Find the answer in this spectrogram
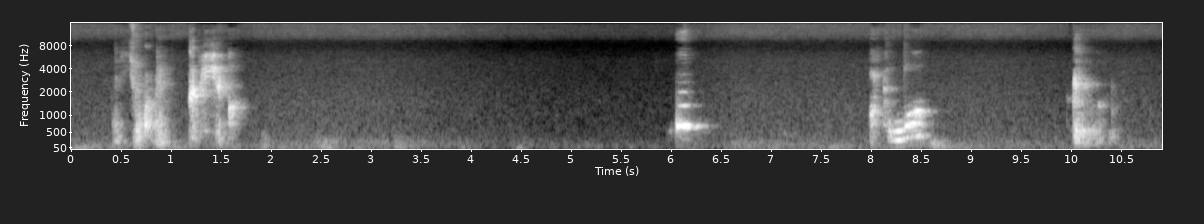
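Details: Parrot talking, swearing at a cat indoors: a cluster of harsh, speech-like syllables early on, then short separate word-like bursts after long pauses, with a quiet room between them.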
